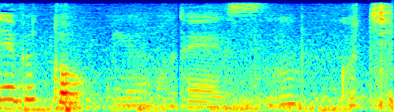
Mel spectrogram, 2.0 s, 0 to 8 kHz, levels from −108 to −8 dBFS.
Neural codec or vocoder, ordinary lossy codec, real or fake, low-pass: codec, 24 kHz, 0.9 kbps, WavTokenizer, medium speech release version 2; none; fake; 7.2 kHz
